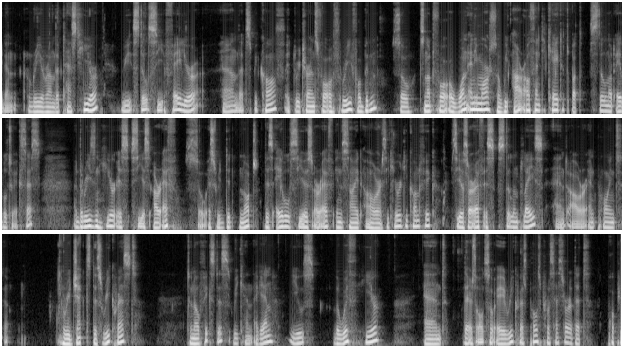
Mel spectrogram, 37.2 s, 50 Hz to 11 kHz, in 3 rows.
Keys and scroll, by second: 18.7 alt+1, 23.6 alt+1, 32.7 Return, 34.4 ctrl+c, 36.0 ctrl+v.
